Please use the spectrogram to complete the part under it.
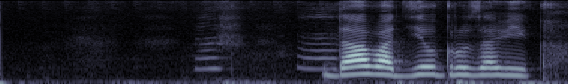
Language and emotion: Russian, neutral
